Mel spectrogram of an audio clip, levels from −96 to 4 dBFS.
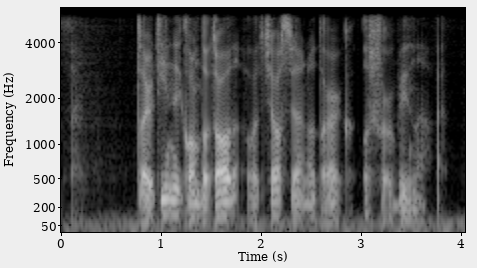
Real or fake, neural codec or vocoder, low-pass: fake; autoencoder, 22.05 kHz, a latent of 192 numbers a frame, VITS, trained on many speakers; 5.4 kHz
